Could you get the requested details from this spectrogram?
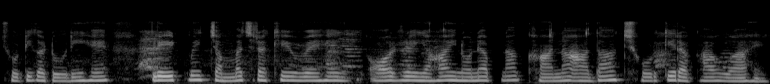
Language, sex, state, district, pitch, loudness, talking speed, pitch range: Hindi, female, Bihar, Sitamarhi, 185 Hz, -30 LUFS, 150 wpm, 170-190 Hz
